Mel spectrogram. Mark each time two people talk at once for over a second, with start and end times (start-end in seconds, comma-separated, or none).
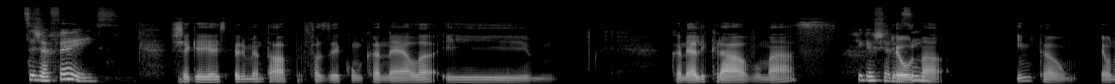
none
